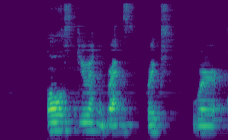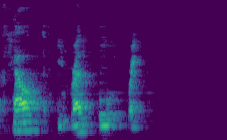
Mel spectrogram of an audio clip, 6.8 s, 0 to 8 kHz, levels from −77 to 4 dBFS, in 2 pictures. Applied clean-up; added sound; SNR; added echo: neural mask model DeepFilterNet 3.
